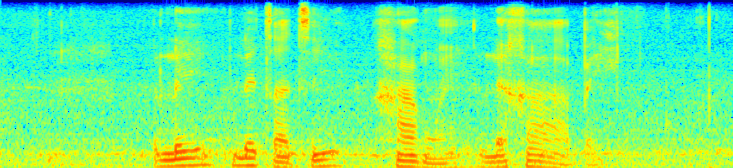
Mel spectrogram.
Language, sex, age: Tswana, male, 21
